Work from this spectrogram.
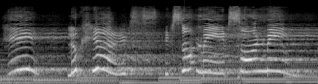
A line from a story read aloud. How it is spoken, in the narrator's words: She screamed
